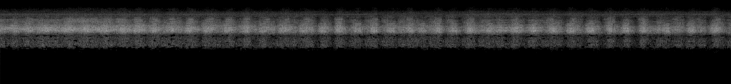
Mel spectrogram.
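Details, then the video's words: July 2018 cicada chorus from pines above Pefkos Bay on Skiros, Greece, recorded with a Sony RX3 and external mic: steady shrill rasping drone, rapidly throbbing in intensity, wind removed by filtering. "Cicada Sounds, July 2018 Skiros, Greece"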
